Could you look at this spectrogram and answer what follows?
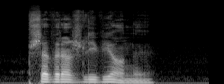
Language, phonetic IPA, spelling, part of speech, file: Polish, [ˌpʃɛvraʒlʲiˈvʲjɔ̃nɨ], przewrażliwiony, adjective, Pl-przewrażliwiony.ogg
